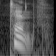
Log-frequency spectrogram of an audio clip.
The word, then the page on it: tenth: American English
